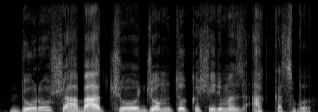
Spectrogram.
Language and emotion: Kashmiri, neutral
